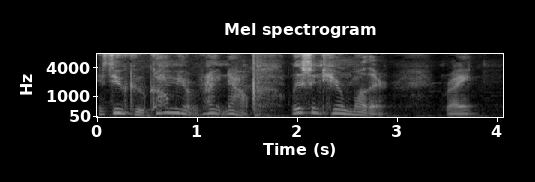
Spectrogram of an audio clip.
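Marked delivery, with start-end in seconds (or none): 0.0-2.9 high, angry, screaming scolding yell. Telling a story about a public scene, retelling a mother's yell. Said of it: "She's yelling".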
